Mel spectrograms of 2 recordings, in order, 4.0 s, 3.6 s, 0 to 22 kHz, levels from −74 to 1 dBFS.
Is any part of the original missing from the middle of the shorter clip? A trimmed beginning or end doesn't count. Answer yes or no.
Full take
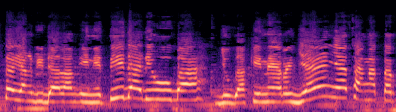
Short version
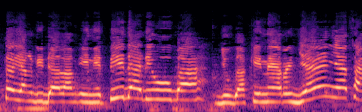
no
